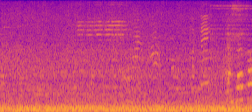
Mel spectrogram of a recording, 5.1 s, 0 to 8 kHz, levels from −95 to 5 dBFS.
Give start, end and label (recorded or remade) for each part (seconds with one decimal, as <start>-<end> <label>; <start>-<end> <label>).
0.0-4.2 recorded; 4.2-5.1 remade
